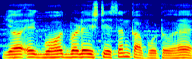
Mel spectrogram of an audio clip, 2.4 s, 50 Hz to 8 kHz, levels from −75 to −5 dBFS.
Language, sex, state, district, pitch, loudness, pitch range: Hindi, male, Jharkhand, Palamu, 150 Hz, -14 LUFS, 135-160 Hz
